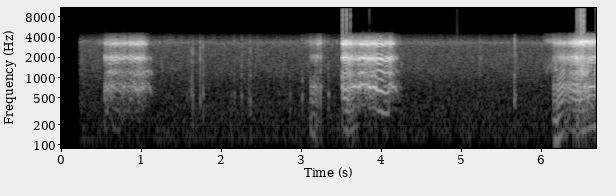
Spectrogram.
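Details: A sleeping friend thought to have something wrong with his sleep makes three loud, harsh, rattling snores separated by quiet pauses, sounding as if he is choking; loud snoring.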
